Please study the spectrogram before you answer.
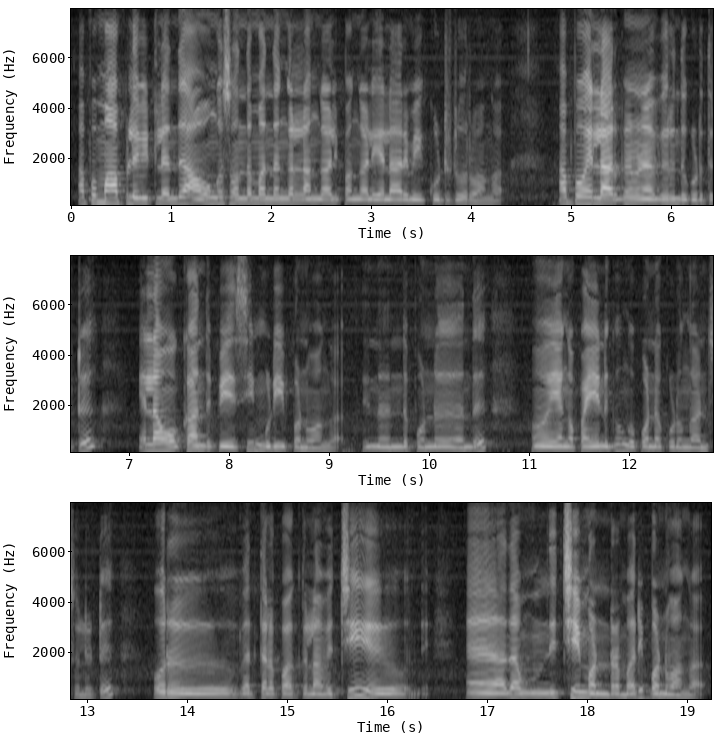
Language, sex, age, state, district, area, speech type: Tamil, female, 45-60, Tamil Nadu, Tiruvannamalai, rural, spontaneous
